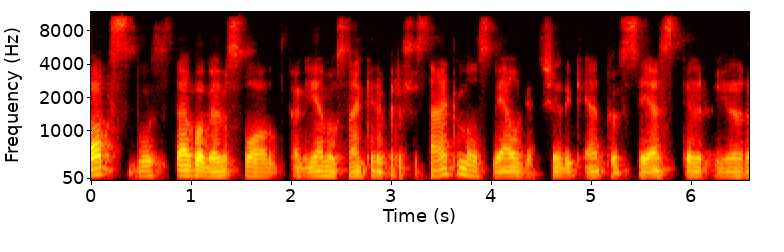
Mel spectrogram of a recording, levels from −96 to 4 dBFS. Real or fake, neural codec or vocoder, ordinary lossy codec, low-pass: fake; codec, 24 kHz, 1 kbps, SNAC; Opus, 32 kbps; 10.8 kHz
